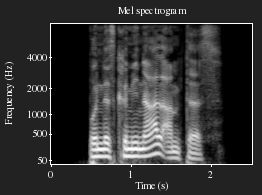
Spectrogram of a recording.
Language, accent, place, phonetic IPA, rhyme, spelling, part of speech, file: German, Germany, Berlin, [bʊndəskʁimiˈnaːlˌʔamtəs], -aːlʔamtəs, Bundeskriminalamtes, noun, De-Bundeskriminalamtes.ogg
- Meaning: genitive singular of Bundeskriminalamt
